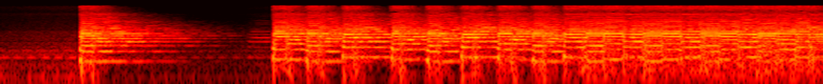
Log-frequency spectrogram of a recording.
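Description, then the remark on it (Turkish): A loud vehicle horn with a slow and a fast setting sounds one blast that fades away, then blares again in a long sustained honk with a steady, rapid pulsing rhythm. No one speaks. “şimdi diğer kornamız gemi kornamız”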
